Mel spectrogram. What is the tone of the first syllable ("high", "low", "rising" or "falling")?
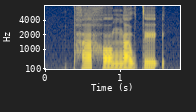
low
